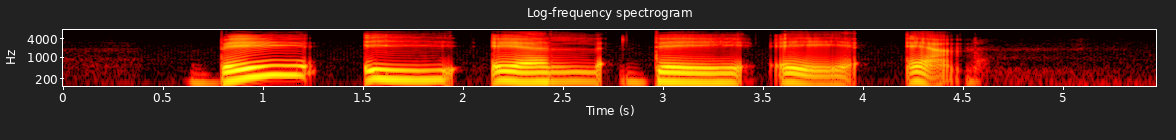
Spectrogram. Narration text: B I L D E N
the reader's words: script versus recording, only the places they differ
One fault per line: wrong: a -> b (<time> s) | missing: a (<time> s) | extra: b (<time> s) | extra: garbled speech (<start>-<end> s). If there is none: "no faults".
no faults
